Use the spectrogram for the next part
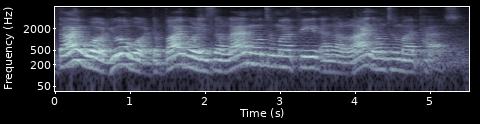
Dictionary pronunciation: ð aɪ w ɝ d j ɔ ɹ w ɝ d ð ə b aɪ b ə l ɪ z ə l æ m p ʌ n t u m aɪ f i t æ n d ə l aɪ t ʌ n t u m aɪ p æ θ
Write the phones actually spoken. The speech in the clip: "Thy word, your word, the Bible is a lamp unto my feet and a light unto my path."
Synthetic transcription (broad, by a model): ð aɪ w ɝ d j ɔ ɹ w ɝ d ð ə b aɪ b ə l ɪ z ə l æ m ʌ n t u m aɪ f i t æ n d ə l aɪ t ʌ n t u m aɪ p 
